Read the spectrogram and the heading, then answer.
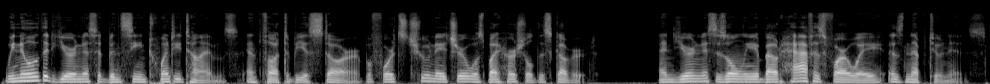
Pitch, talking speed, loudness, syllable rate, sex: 115 Hz, 210 wpm, -19 LUFS, 5.9 syllables/s, male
